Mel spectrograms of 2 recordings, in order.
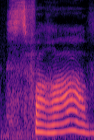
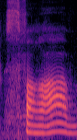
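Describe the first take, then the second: No difference in how they are said.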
